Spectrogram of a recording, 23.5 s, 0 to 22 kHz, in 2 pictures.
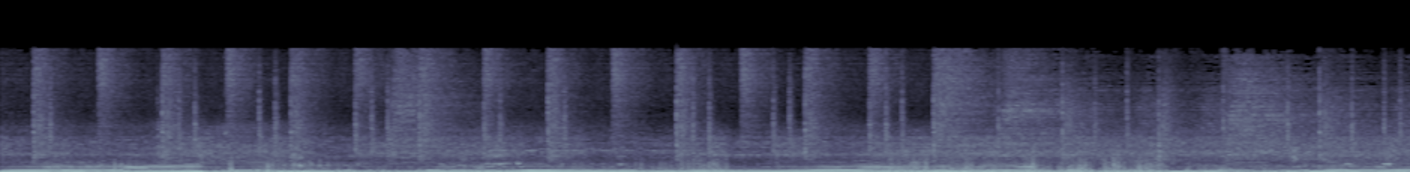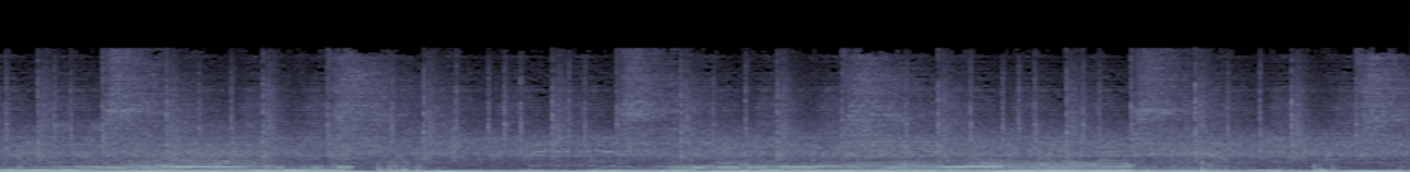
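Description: Mazda MX-5 four-cylinder engine under hard driving on an autocross course, the revs climbing under acceleration and dropping sharply on lifts and shifts, over and over.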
